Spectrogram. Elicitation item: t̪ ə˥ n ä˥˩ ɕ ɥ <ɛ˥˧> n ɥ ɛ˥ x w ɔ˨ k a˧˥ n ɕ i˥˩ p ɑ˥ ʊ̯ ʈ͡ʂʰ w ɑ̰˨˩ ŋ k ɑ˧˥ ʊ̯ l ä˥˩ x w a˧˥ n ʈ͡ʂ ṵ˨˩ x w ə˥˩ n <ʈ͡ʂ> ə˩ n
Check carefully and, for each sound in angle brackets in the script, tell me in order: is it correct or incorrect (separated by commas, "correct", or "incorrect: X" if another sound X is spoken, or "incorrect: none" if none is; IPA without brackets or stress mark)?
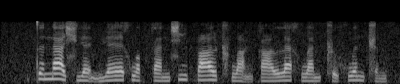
incorrect: ɛ̰˨˩, correct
